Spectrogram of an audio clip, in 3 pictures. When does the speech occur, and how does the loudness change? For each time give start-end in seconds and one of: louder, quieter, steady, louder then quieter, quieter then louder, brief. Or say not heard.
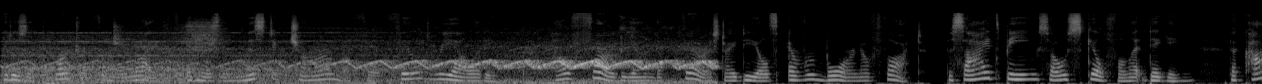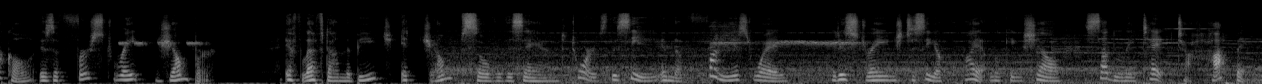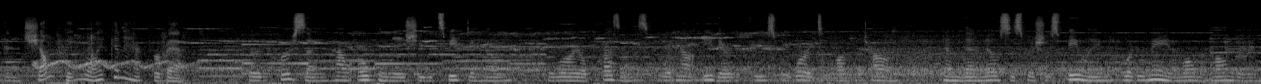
0.0-37.8 steady.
